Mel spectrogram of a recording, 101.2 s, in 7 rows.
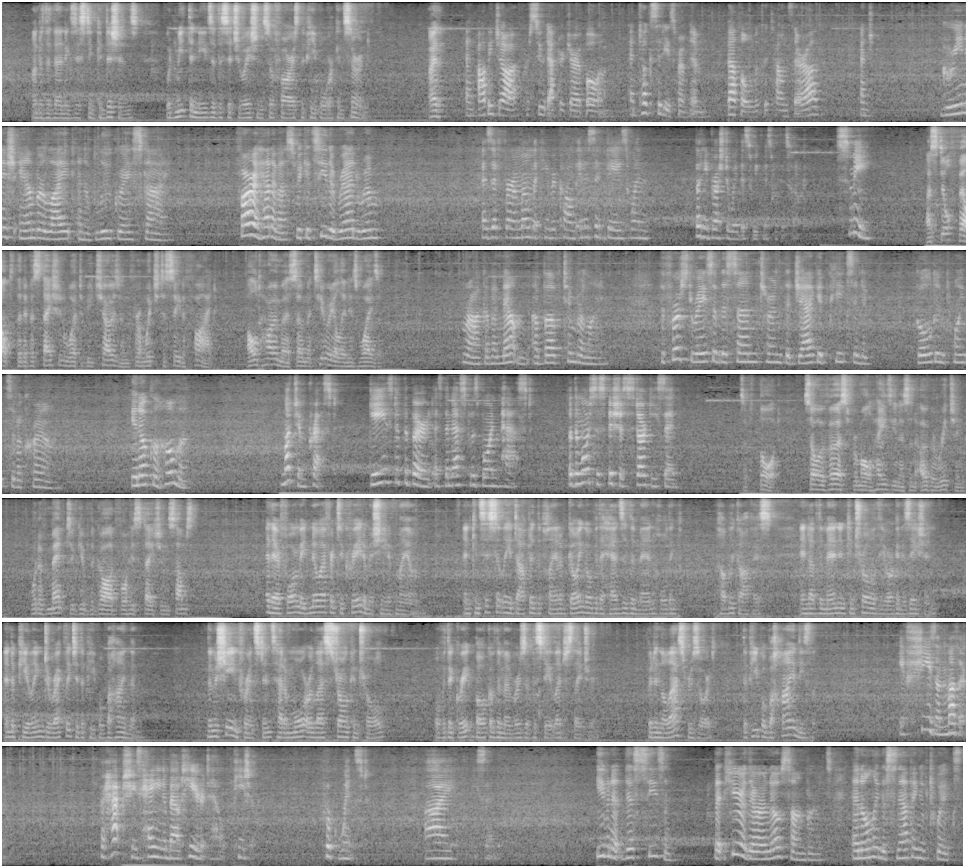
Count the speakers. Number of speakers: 5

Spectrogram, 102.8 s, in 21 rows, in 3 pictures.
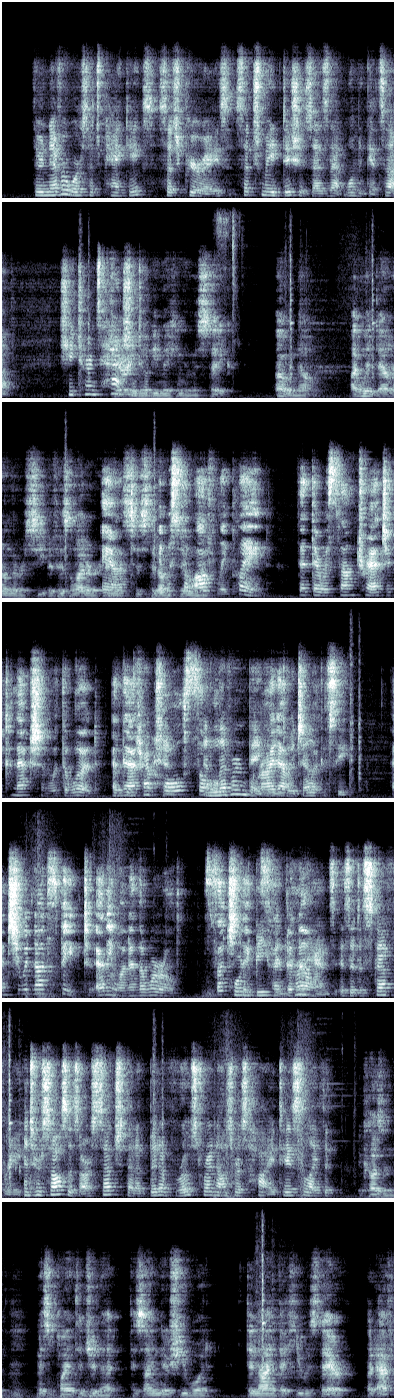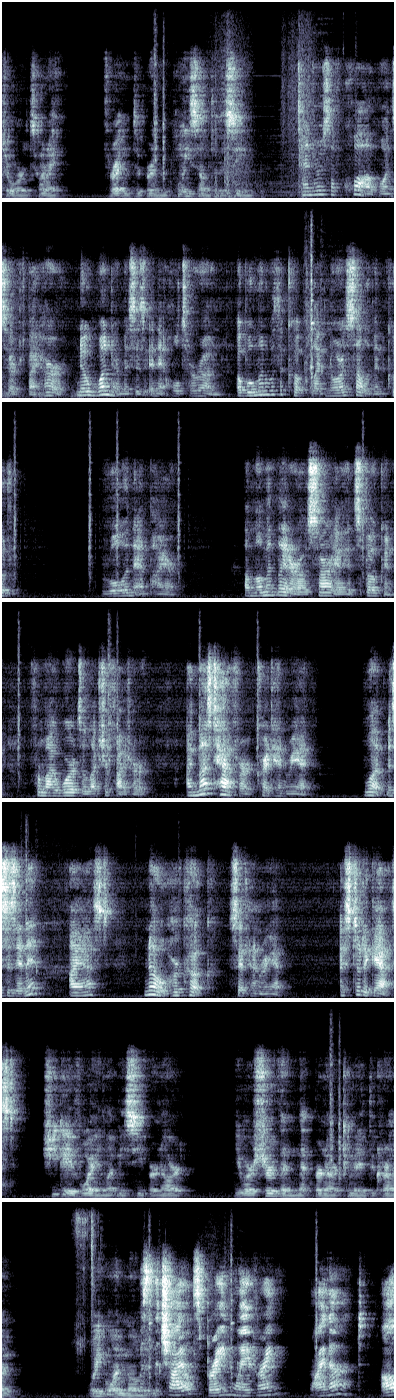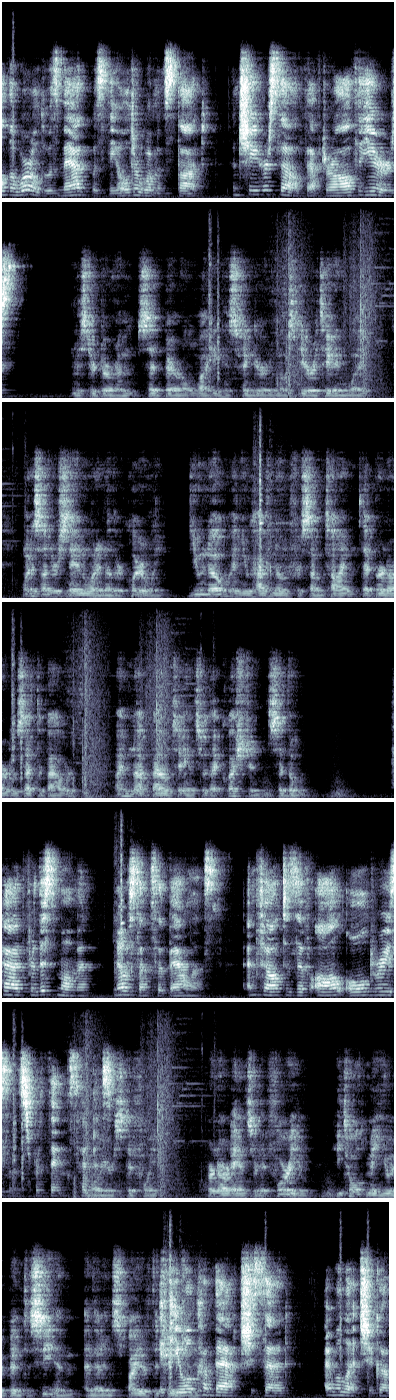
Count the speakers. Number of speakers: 3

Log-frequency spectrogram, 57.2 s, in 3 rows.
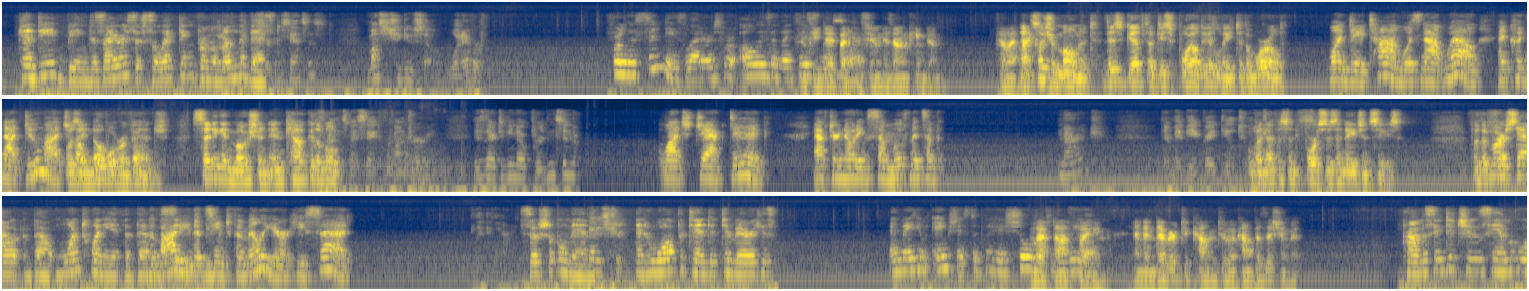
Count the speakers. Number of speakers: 6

